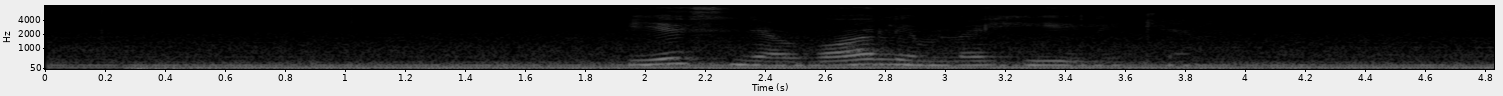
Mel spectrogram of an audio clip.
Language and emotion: Russian, neutral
